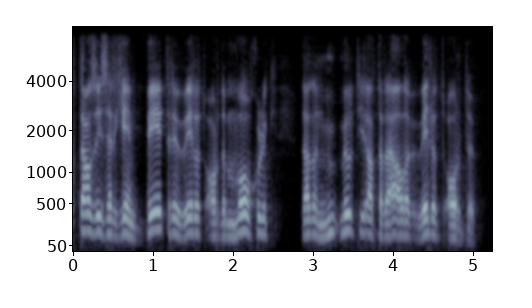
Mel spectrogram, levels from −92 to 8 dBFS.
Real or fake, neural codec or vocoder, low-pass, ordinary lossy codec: fake; codec, 16 kHz, 0.8 kbps, ZipCodec; 7.2 kHz; none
